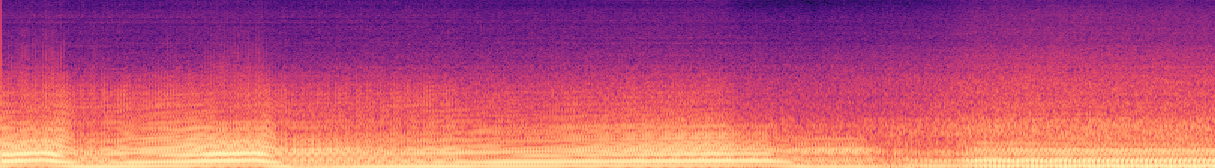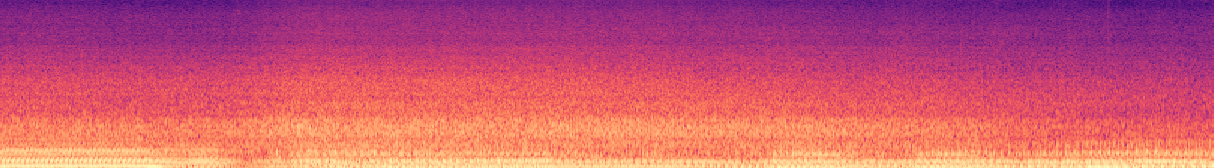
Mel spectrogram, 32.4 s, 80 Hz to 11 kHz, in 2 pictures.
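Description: Ram 1500's HEMI V8 running through a KM high-flow sports muffler as the truck accelerates: the exhaust note climbs, drops back at each of about three upshifts, then settles into a steady cruising burble.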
